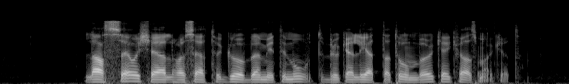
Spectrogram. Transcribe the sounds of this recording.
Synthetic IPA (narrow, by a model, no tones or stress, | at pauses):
lasːəɔɕɛlːɦaʂɛt̪ːhɵɾɡɵbːəmɪt̪ːɛmuːt̪bɾʉ̟ːkaɭeːt̪at̪ʰʊmbœɾkaɪkʰvɛlsmœ̰ɾkɾə̰t̪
